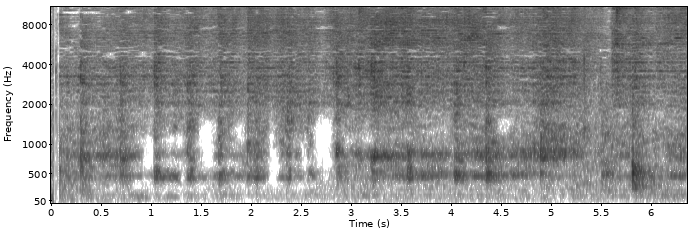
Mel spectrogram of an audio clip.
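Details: Background music with clattering dishes and utensils, and no animal voices.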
